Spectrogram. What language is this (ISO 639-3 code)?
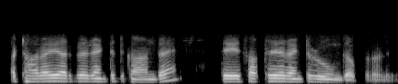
pan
